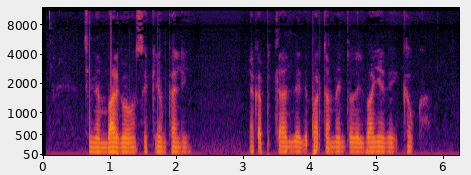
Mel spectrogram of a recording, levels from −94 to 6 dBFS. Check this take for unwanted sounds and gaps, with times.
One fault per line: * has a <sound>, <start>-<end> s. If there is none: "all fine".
all fine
